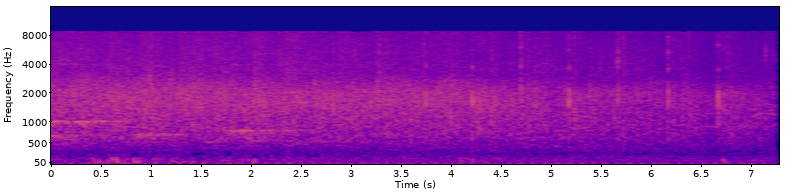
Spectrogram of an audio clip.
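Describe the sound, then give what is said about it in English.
An audience claps unto Jesus in praise, steadily and loudly for several seconds, a dense, continuous wash of applause with a few sharper claps standing out near the end. “Oh, somebody shout and clap unto Jesus.”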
